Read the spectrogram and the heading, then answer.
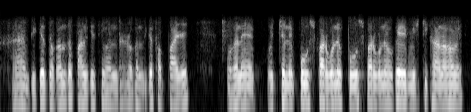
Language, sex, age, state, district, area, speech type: Bengali, male, 60+, West Bengal, Purba Medinipur, rural, conversation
